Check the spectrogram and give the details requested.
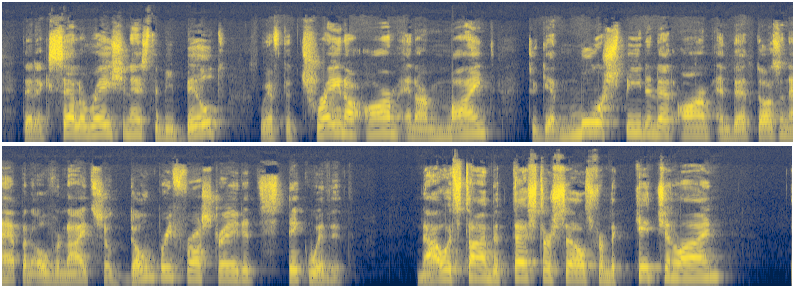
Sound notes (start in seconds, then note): none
